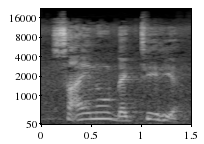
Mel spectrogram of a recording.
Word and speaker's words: cyanobacteria: lionel bacteria or the cyanobacteria sorry for the mispronunciation it's cyanobacteria also previously they were called the blue-green bacteria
